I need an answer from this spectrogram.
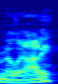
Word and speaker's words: Milioti: For Milioti? How do you pronounce the last name?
